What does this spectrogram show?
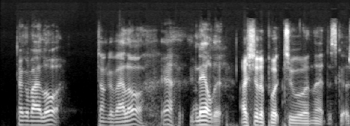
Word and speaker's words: Tagovailoa: Well, how does it pronounce? Tagovailoa. Tagovailoa.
